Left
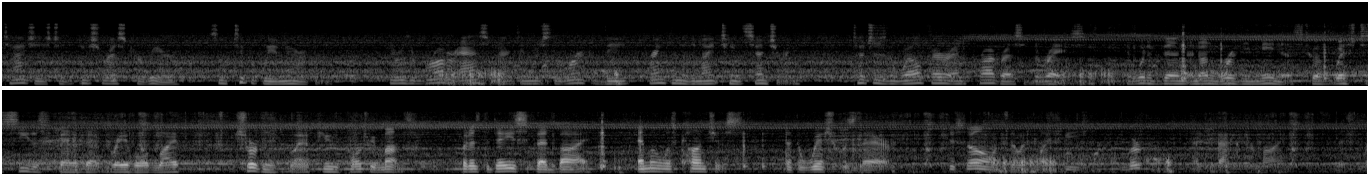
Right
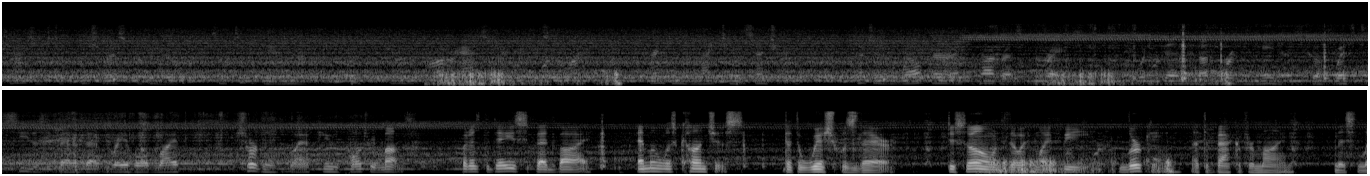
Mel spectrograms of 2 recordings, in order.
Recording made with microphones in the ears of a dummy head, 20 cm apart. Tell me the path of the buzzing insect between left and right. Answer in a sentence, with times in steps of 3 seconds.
You can hear the buzzing insect on the right from 0 s, in the centre from 12 s and on the left from 15 s.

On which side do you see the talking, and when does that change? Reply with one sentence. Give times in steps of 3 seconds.
In this clip you hear the talking on the left from 0 s, in the centre from 18 s and on the right from 21 s.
